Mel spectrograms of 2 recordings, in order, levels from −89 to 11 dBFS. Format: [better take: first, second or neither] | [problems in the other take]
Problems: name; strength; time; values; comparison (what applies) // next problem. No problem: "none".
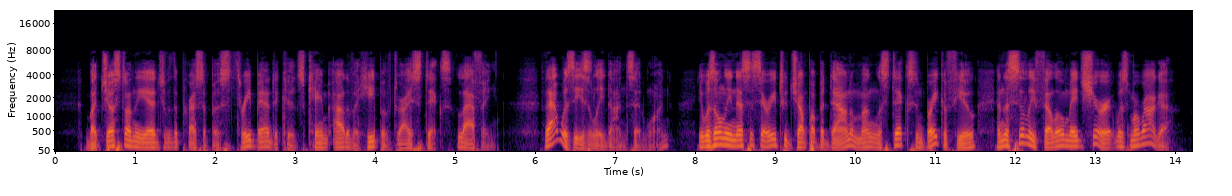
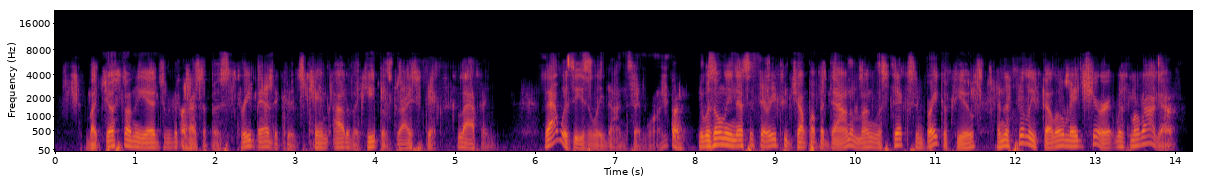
first | noise reduction (neural mask model Resemble Enhance denoiser)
